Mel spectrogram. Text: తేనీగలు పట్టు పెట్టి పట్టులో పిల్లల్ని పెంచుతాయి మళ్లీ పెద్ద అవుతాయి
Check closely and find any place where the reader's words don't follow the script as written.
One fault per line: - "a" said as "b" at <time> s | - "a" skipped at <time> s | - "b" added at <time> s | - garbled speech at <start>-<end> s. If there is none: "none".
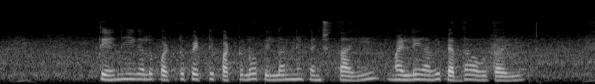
- "అవి" added at 4.2 s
